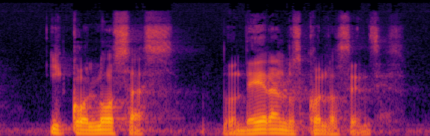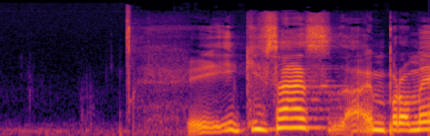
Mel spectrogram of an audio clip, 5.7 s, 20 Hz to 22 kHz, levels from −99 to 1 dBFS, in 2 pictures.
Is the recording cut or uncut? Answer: cut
